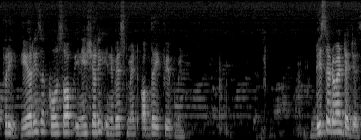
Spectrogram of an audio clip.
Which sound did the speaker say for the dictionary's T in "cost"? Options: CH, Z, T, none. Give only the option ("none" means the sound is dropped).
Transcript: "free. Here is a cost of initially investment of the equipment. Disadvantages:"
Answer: none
